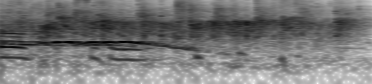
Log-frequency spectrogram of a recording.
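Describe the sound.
A crowd applauds steadily for a few seconds for a guest, with a few cheering voices rising over the clapping at the start before it gradually tapers off.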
